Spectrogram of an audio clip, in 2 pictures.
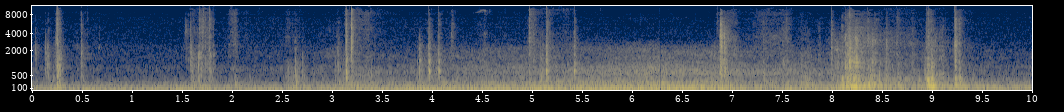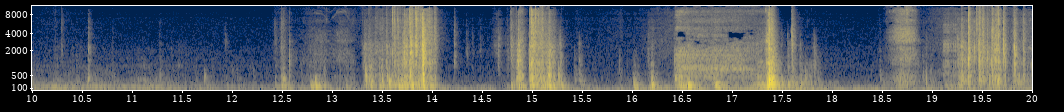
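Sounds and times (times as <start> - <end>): plastic packs rustling: 19.1 - 20.0.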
